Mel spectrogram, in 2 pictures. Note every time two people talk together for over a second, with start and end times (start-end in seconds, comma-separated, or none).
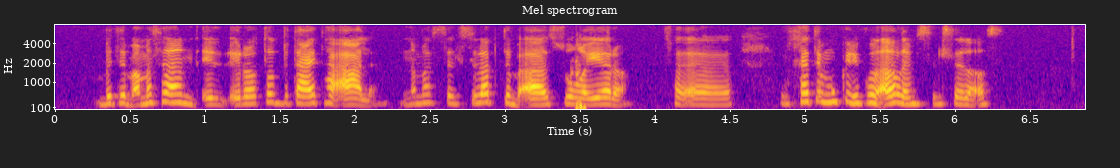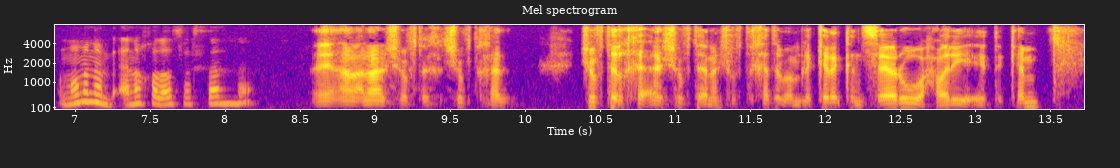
none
